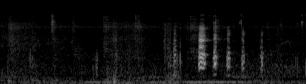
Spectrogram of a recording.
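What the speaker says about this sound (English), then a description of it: "There's our big old rooster." Chickens and a big rooster inside a dog-proof backyard cage give a short cluster of clucks around the two-second mark, moderately close over a quiet outdoor background with a faint low hum.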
